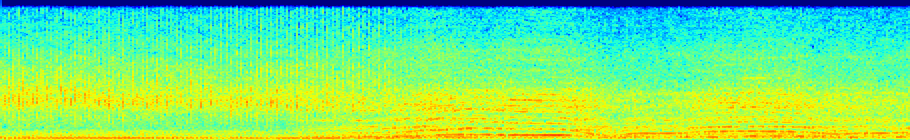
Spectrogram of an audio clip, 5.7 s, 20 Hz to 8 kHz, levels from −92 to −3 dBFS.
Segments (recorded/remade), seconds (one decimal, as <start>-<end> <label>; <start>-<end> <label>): 0.0-5.7 recorded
